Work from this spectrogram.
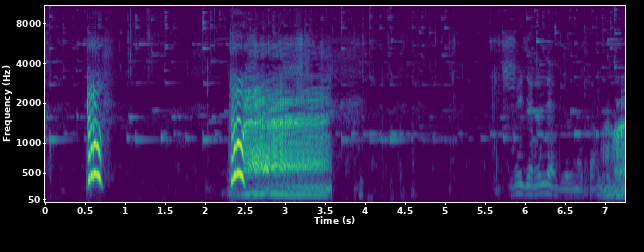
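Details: Sheep herd at mating: a short sharp cry, then a loud, coarse bleat of over a second, later softer wavering bleats, over a steady thin ringing tone in the background.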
